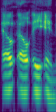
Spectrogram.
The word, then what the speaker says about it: Llan: It starts with Llan, which is spelt LL. Just to point out, LLAN is Llan.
